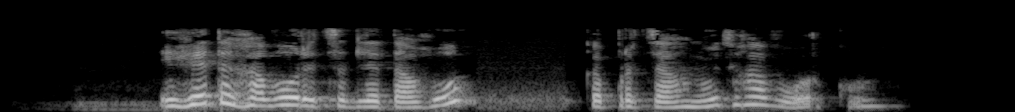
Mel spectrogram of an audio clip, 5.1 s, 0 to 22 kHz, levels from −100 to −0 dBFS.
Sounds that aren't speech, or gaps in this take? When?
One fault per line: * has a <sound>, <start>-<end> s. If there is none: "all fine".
all fine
